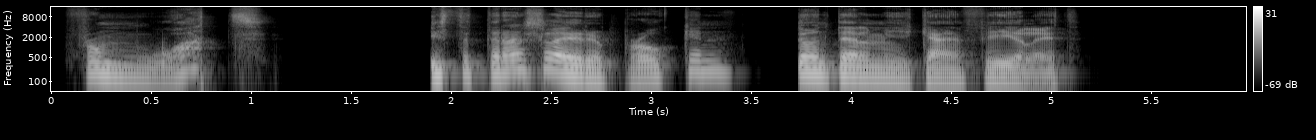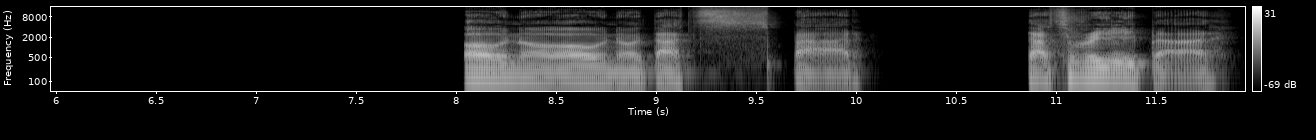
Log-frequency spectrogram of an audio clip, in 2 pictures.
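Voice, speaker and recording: A man's voice: fairly low pitch, close to an everyday voice. A man playing an anxious, overprotective alien crewmate in an audio roleplay, speaking formally and earnestly in a fretful, easily flustered way. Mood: alarmed, insistent. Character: anxious, paranoid male alien crewmate fussing over human. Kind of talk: ASMR roleplay audio drama.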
